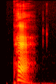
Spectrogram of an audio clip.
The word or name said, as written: peh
